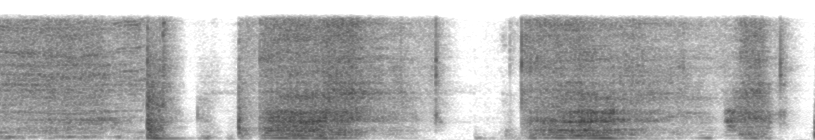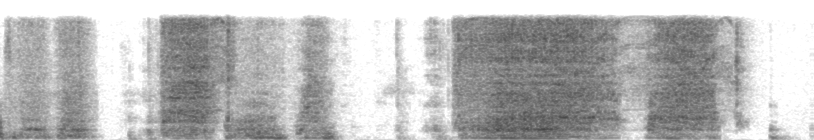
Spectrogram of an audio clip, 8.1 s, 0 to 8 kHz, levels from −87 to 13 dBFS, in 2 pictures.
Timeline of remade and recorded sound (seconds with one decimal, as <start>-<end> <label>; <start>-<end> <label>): 0.0-0.8 recorded; 0.8-4.2 remade; 4.2-8.1 recorded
